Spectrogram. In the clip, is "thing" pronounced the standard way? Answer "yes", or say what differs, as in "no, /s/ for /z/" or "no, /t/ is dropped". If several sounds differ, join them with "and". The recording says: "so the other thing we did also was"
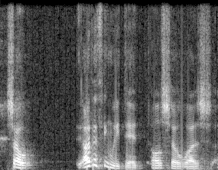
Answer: yes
